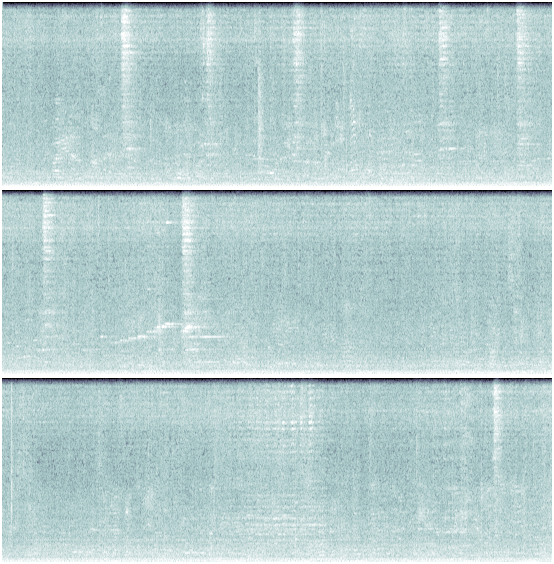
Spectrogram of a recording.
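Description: Steady low rumble of a river tour boat's engine heard on board, with indistinct voices over it.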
